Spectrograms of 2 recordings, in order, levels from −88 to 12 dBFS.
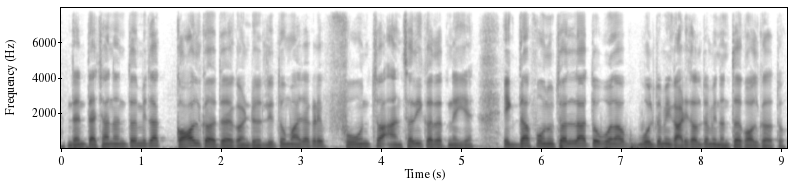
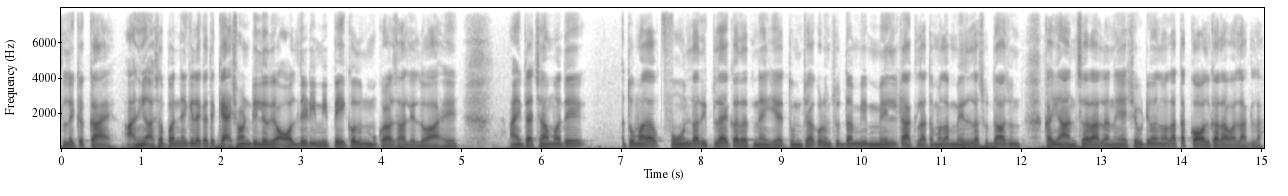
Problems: none marked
